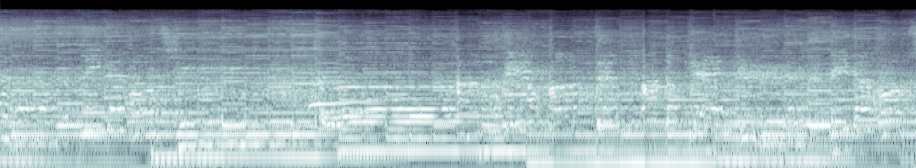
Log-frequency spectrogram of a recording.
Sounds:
Singing, Music

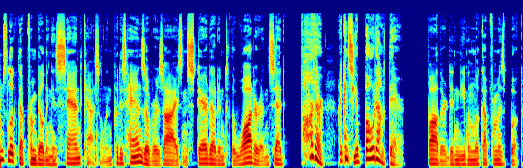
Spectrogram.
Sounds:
Speech

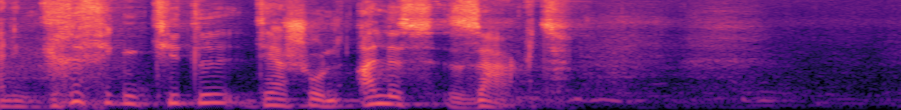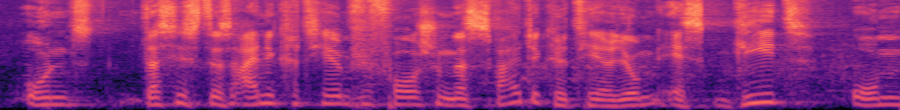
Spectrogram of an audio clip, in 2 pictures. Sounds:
Speech

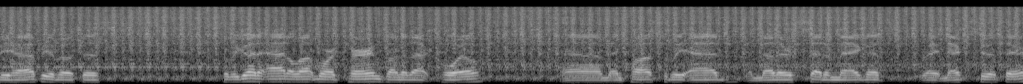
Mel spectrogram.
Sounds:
Speech, Engine

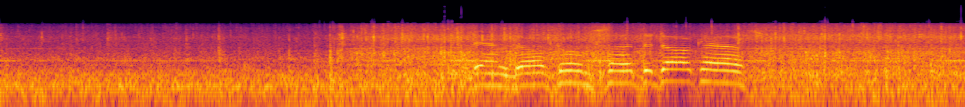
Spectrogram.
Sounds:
Rain, Raindrop, Rain on surface

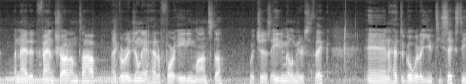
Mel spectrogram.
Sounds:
Speech

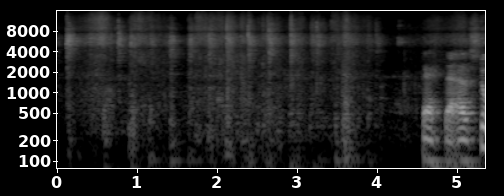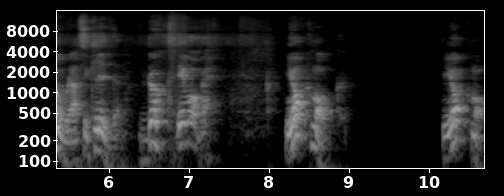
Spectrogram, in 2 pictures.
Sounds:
Speech

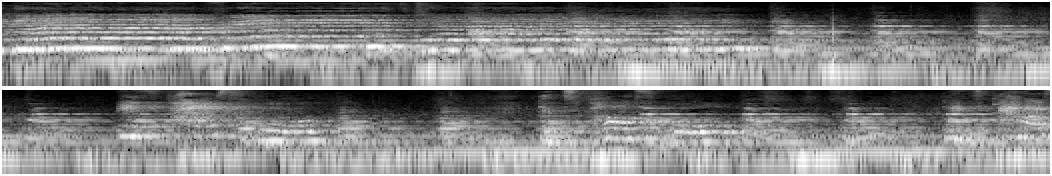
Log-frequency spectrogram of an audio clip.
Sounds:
Hammond organ, Organ

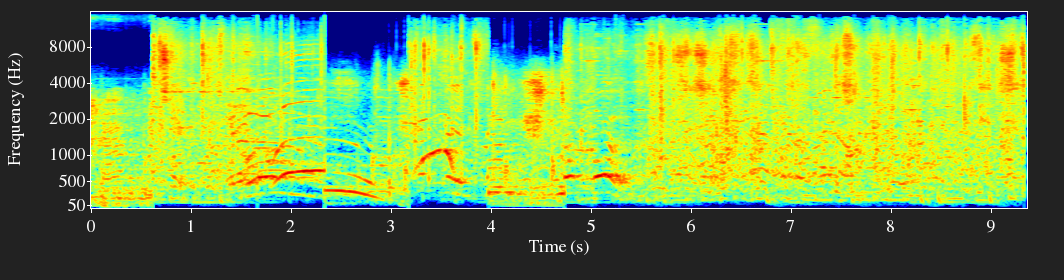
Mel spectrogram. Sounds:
Speech

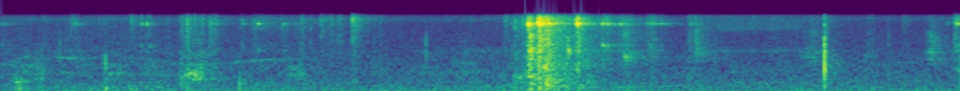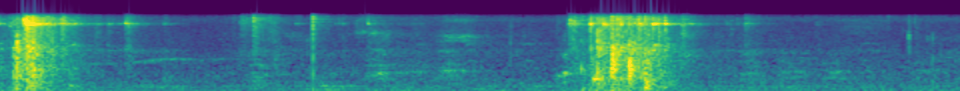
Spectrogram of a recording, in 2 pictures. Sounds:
Animal, Domestic animals, Dog

